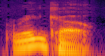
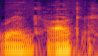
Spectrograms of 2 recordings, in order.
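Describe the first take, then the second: First: The final K sound is left silent. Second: The final K sound is clearly pronounced. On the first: "the second K, might be silent" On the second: "I pronounce it Rincock"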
